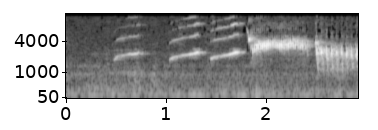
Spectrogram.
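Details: Pet canary singing outside its cage, as it usually does: three short runs of rising, whistled upslurred notes, then a bright buzzy trill and a final rattling burst.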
